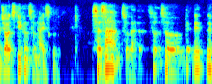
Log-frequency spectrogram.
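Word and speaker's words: Cézanne: in a school called george stephenson high school cezanne so so they they pronounced it susan so i had to say no it's not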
